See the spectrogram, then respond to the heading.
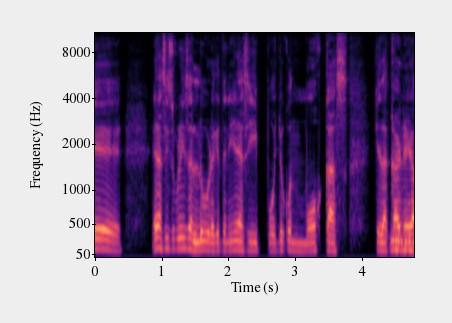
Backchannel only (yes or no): yes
